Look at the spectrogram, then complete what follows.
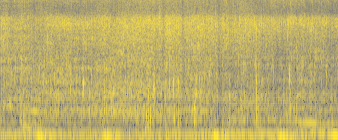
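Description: Fish frying in hot oil: a steady sizzling hiss with small crackles and pops.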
